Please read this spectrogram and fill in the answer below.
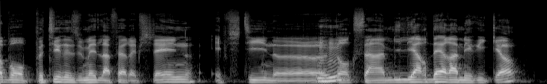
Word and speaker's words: Epstein: Et comme beaucoup de gens disent Epstein, j'ai entendu plusieurs prononciations, mais je crois que ça se dit Epstein. Non, c'est Epstein.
